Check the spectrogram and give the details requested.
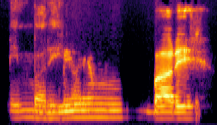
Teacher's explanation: নুনের পরে বা থাকলে মিম দিয়ে রিপ্লেস হয়ে যায় উইথ গুন্না, সো আমরা পড়ছি মিন বাড়ি।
